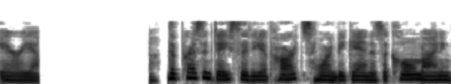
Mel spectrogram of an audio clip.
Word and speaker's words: Hartshorne: Hartshorne, pronounced Hartshorne, is a city in Pittsburg County, Oklahoma, United States.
